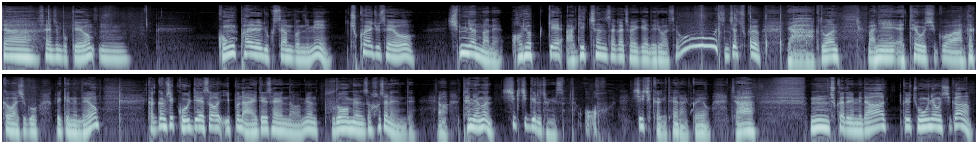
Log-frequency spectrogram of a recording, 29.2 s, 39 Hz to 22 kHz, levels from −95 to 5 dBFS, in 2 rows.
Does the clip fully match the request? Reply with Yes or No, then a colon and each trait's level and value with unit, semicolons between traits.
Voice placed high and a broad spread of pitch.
No: low, 130 Hz; wide, 6.9 semitones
